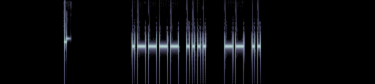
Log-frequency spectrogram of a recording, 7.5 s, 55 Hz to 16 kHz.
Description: Morse code, heard as a keyed tone, about 22 wpm, 700 Hz. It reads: 1H MI
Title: Winter Field Day Exchanges 22wpm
